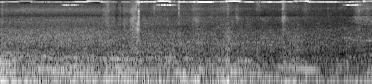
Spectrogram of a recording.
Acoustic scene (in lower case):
bus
